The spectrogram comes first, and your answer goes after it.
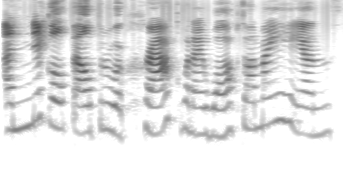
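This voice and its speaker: A woman reading a children's story aloud expressively, with dramatic pauses and emphasis. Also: high voice, bright, forceful tone. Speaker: storybook reader.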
